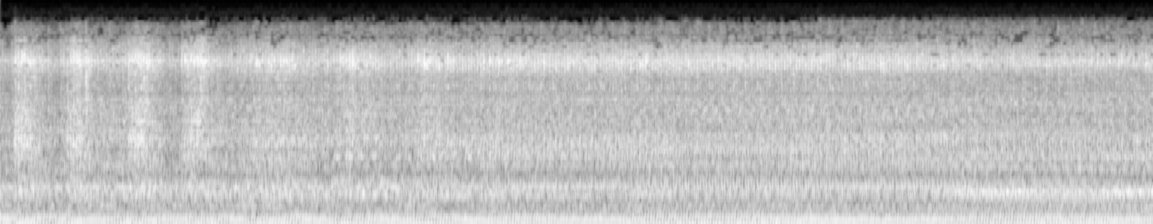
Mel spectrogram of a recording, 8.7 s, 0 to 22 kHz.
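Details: John Deere 2030 tractor diesel just after refitting overhauled, calibrated Stanadyne/Roosa Master injection pump, cold day, not warmed up: steady even low idle chug, no misses or knocks, burning clean with no blue smoke.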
